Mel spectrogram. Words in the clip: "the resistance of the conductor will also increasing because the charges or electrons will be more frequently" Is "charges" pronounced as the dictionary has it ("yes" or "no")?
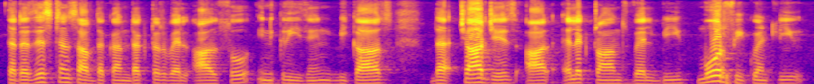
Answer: yes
